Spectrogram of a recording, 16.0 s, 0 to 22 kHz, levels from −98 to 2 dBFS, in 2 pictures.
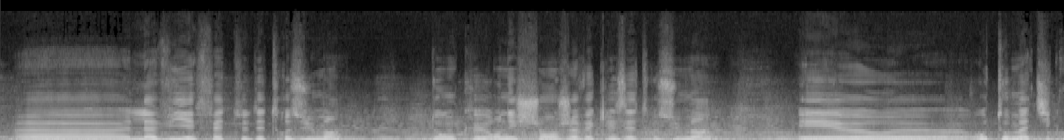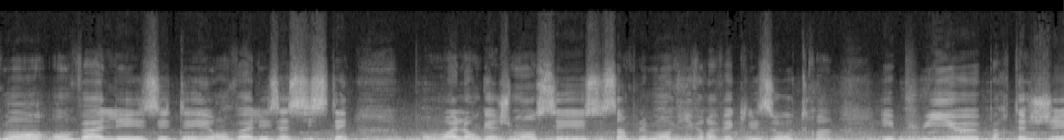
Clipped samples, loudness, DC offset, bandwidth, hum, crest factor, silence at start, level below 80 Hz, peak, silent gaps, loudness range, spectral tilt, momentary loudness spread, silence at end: under 0.1%; -22 LUFS; 0.8%; 15.5 kHz; none; 16 dB; 0 s; -52 dBFS; -6 dBFS; none; 2 LU; -4.5 dB/octave; 7 LU; 0 s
